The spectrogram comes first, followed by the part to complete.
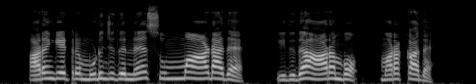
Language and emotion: Tamil, angry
